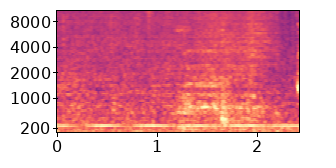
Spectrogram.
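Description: Electric potter's wheel running with a steady low hum while wet hands rest on the spinning lump of clay.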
